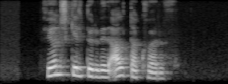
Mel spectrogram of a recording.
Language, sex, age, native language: Icelandic, female, 50-59, Icelandic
